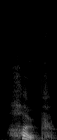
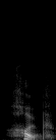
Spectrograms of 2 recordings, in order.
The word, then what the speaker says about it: hope: So if we look at the word hop, as soon as we add that E to the end, it becomes hope. So that vowel sound extends outwards, hop, hope.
